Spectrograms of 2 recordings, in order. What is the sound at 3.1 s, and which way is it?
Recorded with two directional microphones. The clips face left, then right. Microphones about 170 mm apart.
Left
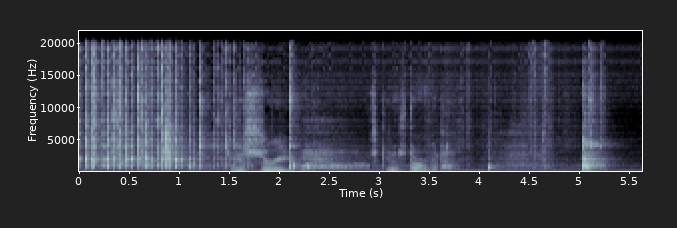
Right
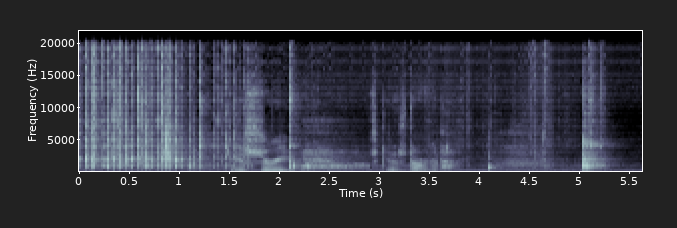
Speech, 15° left (ahead or behind).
